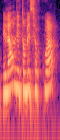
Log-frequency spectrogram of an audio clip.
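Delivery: ordinary delivery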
